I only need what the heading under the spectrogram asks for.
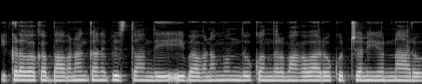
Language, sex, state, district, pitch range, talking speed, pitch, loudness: Telugu, female, Andhra Pradesh, Guntur, 190-195 Hz, 155 wpm, 195 Hz, -14 LUFS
